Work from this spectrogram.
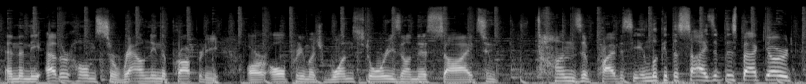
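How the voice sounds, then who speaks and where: Standing outdoors at a house, a real estate agent with a slightly hoarse, darkish voice talks quickly and energetically. He moves between casual explanation and an upbeat sales pitch while soft music plays in the background.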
